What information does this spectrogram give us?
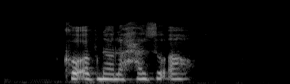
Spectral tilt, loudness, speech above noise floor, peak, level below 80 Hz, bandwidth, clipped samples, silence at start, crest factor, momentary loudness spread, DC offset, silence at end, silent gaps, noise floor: -5 dB/octave; -30 LUFS; 47 dB; -12 dBFS; -68 dBFS; 7.6 kHz; under 0.1%; 0.65 s; 20 dB; 13 LU; under 0.1%; 1 s; none; -75 dBFS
